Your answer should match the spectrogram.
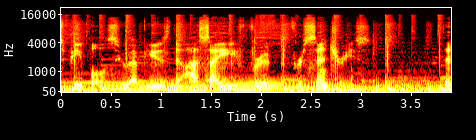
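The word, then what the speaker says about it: açaí: on a budget what are assai berries asai pronounced asai is native to one of the largest biodiverse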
